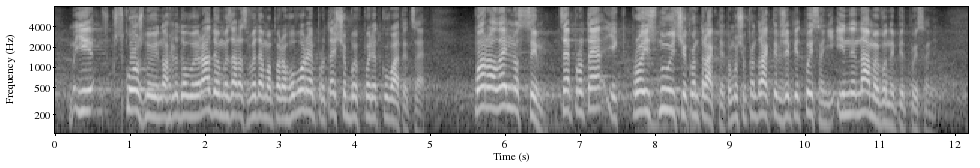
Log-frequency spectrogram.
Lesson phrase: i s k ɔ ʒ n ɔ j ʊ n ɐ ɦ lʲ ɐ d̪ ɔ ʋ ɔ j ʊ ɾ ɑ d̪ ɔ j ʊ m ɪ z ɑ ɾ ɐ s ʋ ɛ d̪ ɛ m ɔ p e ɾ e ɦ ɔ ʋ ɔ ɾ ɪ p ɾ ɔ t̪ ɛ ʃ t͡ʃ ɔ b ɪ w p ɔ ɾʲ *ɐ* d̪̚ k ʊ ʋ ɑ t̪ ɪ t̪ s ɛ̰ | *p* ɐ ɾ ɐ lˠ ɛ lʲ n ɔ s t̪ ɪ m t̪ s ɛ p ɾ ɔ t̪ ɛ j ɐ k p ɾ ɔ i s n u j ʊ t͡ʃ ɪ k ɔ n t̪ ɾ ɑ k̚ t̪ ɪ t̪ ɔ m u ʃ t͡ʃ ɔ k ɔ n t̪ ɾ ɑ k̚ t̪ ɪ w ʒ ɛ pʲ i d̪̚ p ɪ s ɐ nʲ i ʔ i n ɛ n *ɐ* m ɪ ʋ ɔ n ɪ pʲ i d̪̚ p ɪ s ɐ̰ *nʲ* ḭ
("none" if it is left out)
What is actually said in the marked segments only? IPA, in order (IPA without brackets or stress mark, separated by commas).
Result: ɐ, p, ɑ, nʲ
